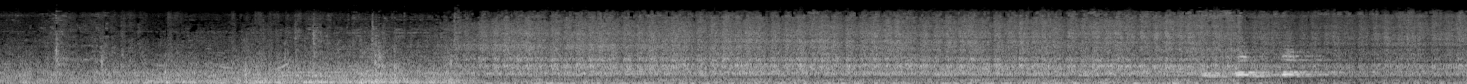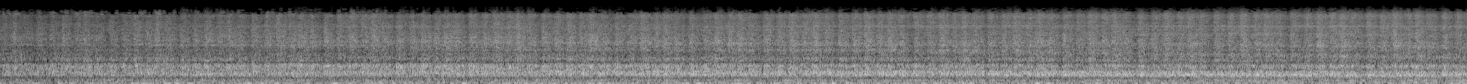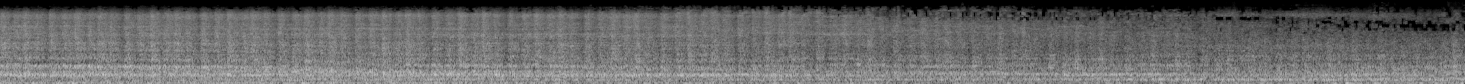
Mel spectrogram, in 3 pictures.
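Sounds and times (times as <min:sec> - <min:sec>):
steam train rumble and hiss: 0:00.0 - 0:43.9
steam whistle toots: 0:12.0 - 0:13.6.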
